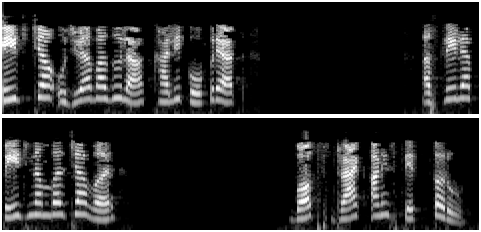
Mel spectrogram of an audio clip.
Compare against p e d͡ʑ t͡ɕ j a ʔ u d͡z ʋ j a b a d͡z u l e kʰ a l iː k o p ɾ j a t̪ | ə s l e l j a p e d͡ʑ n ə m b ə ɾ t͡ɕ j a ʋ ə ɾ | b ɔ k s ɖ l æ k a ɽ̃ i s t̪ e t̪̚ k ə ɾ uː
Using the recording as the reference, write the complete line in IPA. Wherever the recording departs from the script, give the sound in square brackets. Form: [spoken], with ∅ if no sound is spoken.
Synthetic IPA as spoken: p e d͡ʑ t͡ɕ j a ʔ u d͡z ʋ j a b a d͡z u l [a] kʰ a l iː k o p ɾ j a t̪ | ə s l e l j a p e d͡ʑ n ə m b ə ɾ t͡ɕ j a ʋ ə ɾ | b ɔ k s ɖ [ɾ] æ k a ɽ̃ i s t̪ e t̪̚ k ə ɾ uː

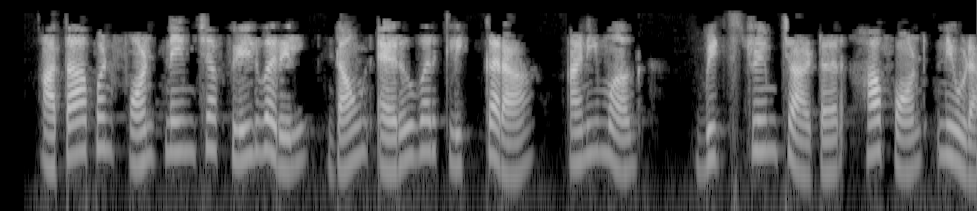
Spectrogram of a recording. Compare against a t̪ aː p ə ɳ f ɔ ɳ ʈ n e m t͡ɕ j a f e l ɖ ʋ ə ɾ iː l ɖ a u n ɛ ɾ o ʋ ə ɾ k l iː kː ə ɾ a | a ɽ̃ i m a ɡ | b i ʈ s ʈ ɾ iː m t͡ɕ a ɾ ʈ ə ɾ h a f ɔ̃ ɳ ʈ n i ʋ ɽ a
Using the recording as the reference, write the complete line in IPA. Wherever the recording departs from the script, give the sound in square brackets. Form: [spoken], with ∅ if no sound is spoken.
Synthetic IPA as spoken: a t̪ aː p ə ɳ f ɔ ɳ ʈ n e m t͡ɕ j a f [i] l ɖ ʋ ə ɾ iː l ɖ a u n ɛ ɾ o ʋ ə ɾ k l [i] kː ə ɾ a | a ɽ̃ i m [ə] ɡ | b i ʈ s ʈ ɾ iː m t͡ɕ a ɾ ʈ ə ɾ h a f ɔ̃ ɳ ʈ n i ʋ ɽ a

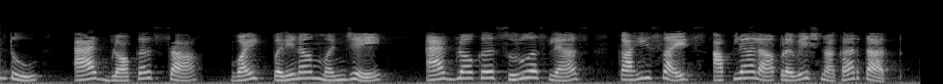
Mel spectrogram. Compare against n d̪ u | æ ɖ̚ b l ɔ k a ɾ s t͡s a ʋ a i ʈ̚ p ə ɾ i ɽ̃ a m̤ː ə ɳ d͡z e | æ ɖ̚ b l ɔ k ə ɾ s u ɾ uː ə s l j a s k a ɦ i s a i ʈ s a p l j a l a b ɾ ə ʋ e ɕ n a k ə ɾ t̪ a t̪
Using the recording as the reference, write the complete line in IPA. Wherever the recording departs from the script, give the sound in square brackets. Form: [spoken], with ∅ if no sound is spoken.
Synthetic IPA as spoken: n [t̪] u | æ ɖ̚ b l ɔ k [ə] ɾ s t͡s a ʋ a i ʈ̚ p ə ɾ i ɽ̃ a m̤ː ə ɳ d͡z e | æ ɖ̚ b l ɔ k ə ɾ s u ɾ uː ə s l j a s k a ɦ [iː] s a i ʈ s a p l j a l a [p] ɾ ə ʋ e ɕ n a k [a] ɾ t̪ a t̪

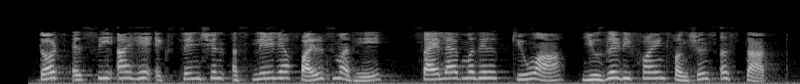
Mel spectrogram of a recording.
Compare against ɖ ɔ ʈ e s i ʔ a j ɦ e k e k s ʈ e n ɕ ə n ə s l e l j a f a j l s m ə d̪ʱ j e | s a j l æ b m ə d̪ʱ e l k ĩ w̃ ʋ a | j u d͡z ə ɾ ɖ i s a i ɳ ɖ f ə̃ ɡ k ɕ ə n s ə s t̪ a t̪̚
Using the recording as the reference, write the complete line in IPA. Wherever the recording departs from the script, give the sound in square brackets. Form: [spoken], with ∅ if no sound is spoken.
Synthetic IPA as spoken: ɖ ɔ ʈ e s i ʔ a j ɦ e [ʔ] e k s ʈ e n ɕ ə n ə s l e l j a f a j l s m ə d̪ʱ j e | s a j l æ b m ə d̪ʱ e l k ĩ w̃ ʋ a | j u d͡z ə ɾ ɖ i [f] a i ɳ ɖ f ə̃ [ŋ] k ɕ ə n s ə s t̪ a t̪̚

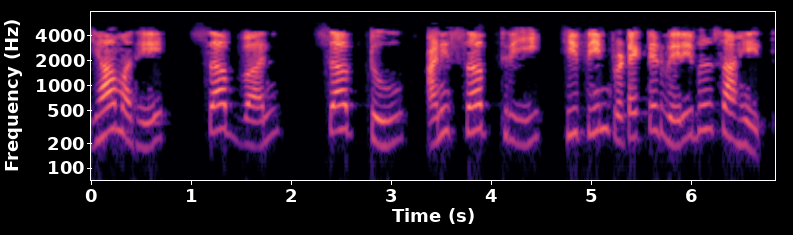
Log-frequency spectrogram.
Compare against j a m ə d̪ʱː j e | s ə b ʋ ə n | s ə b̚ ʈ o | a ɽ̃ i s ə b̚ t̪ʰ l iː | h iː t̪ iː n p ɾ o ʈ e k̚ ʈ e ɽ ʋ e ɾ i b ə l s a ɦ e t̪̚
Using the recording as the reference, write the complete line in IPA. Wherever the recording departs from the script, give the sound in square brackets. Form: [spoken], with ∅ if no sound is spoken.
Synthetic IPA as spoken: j a m ə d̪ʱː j e | s ə b ʋ ə n | s ə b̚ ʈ [u] | a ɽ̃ i s ə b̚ t̪ʰ [ɾ] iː | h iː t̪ iː n p ɾ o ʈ e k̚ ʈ e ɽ ʋ e ɾ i b ə l s a ɦ e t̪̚

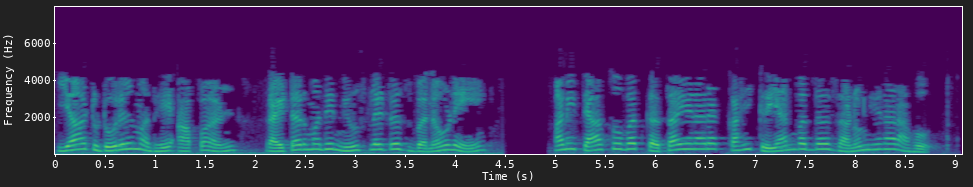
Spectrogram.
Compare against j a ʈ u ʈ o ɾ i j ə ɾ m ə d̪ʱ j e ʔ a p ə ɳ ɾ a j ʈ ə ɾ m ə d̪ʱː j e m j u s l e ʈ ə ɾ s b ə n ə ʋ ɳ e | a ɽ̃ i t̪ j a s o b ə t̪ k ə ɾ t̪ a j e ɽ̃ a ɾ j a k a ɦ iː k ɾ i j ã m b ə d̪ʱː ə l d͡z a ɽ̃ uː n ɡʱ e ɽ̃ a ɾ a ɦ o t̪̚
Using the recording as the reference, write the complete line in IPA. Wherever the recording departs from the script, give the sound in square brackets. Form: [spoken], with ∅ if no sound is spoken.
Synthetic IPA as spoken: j a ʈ u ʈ o ɾ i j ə [l] m ə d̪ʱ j e ʔ a p ə ɳ ɾ a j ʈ ə ɾ m ə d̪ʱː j e [n] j u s l e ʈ ə ɾ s b ə n ə ʋ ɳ e | a ɽ̃ i t̪ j a s o b ə t̪ k ə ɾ t̪ a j e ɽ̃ a ɾ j a k a ɦ iː k ɾ i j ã m b ə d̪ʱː ə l d͡z a ɽ̃ uː n ɡʱ e ɽ̃ a ɾ a ɦ o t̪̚

